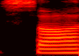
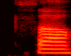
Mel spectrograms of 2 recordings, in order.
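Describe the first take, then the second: First: The consonant is a sharp, whistling s sound. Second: The consonant is a soft th with the tongue at the teeth. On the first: The speaker calls it wrong. "सीटी की आवाज ना आए, सा ना हो" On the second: The speaker calls it right. "इसको नरमी से पढ़ना है"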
